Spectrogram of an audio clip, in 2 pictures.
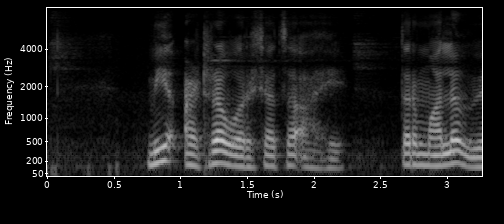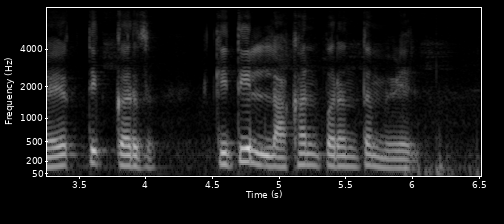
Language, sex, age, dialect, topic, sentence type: Marathi, male, 18-24, Standard Marathi, banking, question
